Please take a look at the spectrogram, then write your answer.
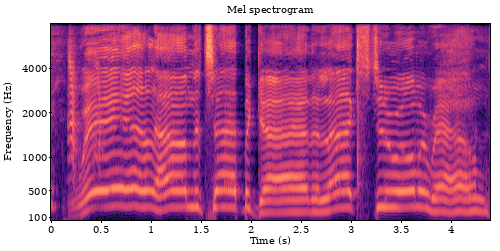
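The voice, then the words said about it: Hoarse crooning singing voice. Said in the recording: “Voice is very ... It's very hoarse.”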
